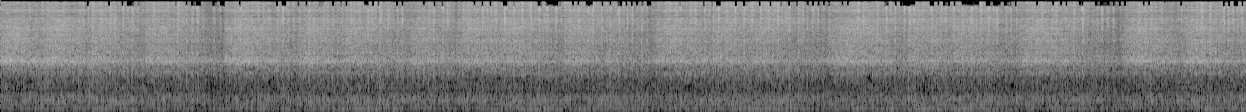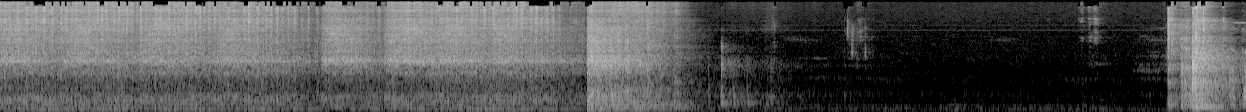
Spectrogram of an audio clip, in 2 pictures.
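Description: An electric sewing machine stitches a folded fabric strip for a katori blouse, giving a steady, close mechanical whir for about fourteen seconds before it stops, followed by a few brief handling knocks.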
